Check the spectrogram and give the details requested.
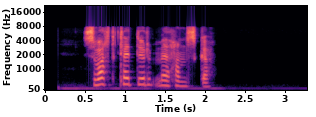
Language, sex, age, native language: Icelandic, female, 30-39, Icelandic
